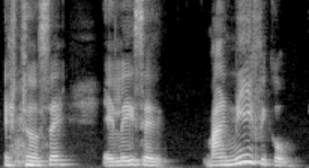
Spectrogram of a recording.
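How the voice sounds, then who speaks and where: A woman, casually telling anecdotes as an animated storyteller who acts out quotes. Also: on the low side, takes it slowly.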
